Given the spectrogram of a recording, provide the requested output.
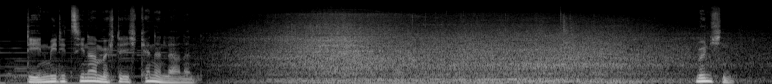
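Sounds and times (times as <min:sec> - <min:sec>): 
speech: 0:00.3 - 0:02.2, 0:07.0 - 0:07.4
city street traffic with low engine rumble: 0:02.0 - 0:07.7.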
